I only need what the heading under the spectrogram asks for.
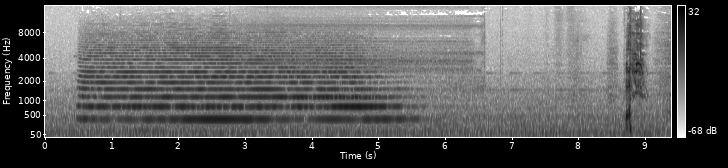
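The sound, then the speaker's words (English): A train horn blows downtown in one long, steady blast of several seconds, loud and unwavering in pitch, then cuts off, leaving a low background rumble. “it's sad because they're not even supposed to blow the horn downtown, but they've been blowing the horn recently for some reason.”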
